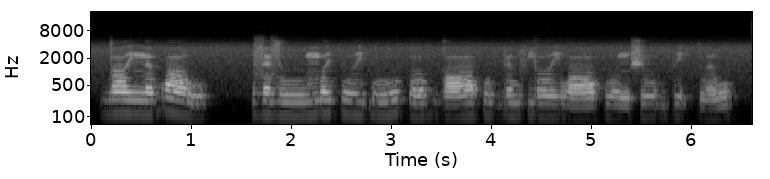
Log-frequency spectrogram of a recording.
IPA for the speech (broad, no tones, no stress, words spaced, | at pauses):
dɔːi̯nəbɔːw | zəzuː moi̯puːi̯ɓuː ɠob ɡɔː pubøwfjoːi̯wɔː puːnʃuːbpiʔtʷəw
